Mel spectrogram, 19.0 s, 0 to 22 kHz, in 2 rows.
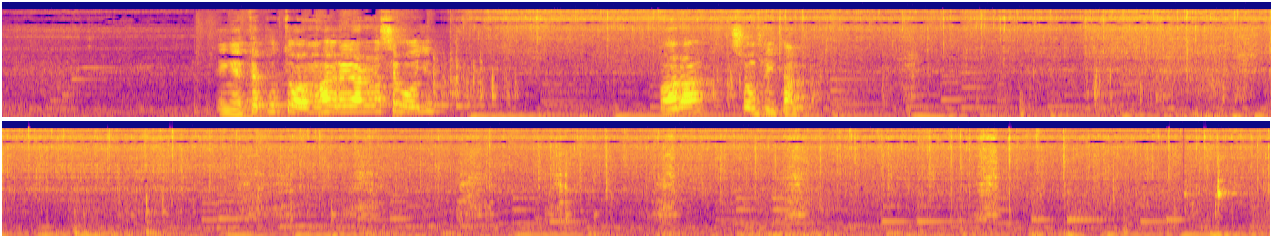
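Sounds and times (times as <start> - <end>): onion sizzling in oil: 2.9 - 19.0
stirring scrapes in pan: 5.0 - 15.9, 16.5 - 17.2.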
